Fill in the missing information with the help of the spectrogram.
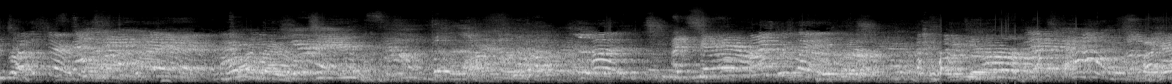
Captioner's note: audience shouts suggestions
